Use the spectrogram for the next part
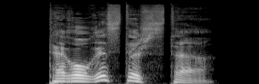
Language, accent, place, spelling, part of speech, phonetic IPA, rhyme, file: German, Germany, Berlin, terroristischster, adjective, [ˌtɛʁoˈʁɪstɪʃstɐ], -ɪstɪʃstɐ, De-terroristischster.ogg
- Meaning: inflection of terroristisch: 1. strong/mixed nominative masculine singular superlative degree 2. strong genitive/dative feminine singular superlative degree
